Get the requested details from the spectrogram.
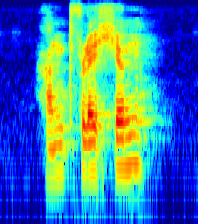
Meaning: plural of Handfläche
- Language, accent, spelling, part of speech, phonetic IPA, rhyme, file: German, Austria, Handflächen, noun, [ˈhantˌflɛçn̩], -antflɛçn̩, De-at-Handflächen.ogg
